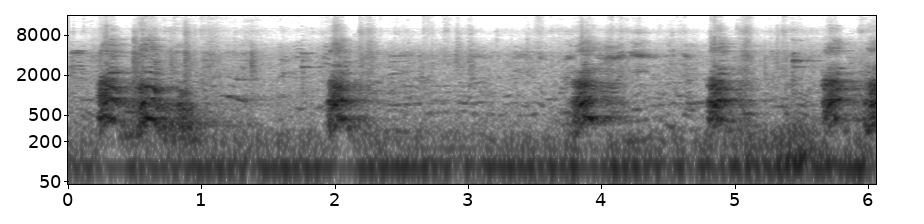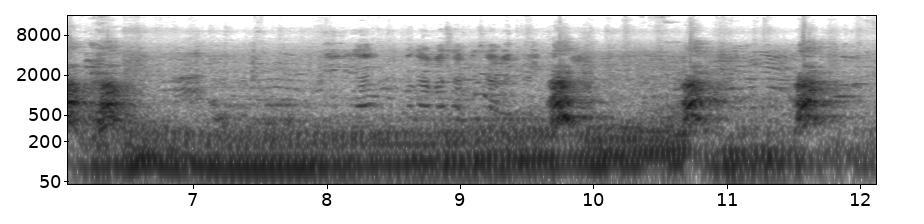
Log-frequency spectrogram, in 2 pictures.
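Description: A large dog barks repeatedly in separate bursts, fairly close, over a constant low rumble of traffic, with people talking in the background.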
